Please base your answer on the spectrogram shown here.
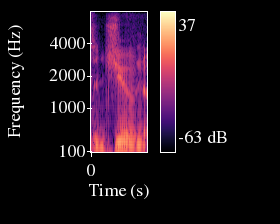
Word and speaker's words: June: And Doctor, it's pronounced June. Oh, okay, and you don't mind if you pronounce it differently. Okay, awesome. Well, I will pronounce it June.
